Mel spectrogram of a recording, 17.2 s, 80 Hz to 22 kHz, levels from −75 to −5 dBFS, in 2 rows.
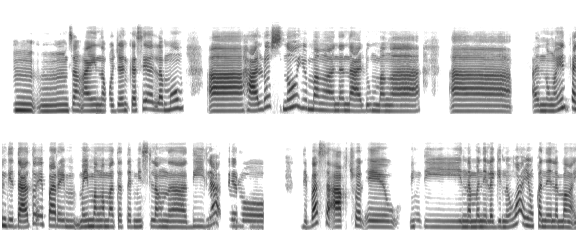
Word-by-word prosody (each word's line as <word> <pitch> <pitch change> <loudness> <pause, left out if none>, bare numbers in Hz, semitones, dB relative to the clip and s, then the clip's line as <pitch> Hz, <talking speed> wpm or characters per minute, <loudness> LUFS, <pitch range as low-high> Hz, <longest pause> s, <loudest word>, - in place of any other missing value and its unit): Mhm, 210 -2 -3
sang-ayon 205 -2 +1
ako 200 0 -6
diyan. 210 +1 -1
Kasi 215 +6 0
alam 230 -4 -1
mo, 285 +5 -3 0.4
ah, 205 0 +5
halos, 265 +7 +3
'no, 315 +5 +1
'yung 290 -4 -5
mga 225 -3 -1
nanalong 205 -1 -1
mga, 200 -1 -1 0.8
ah, 195 -1 +1 0.4
ano 205 +1 -4
ngayon, 300 +10 0
kandidato, 230 -2 +3
eh, 295 -1 -2
parang 220 -3 +1
may 210 +1 +2
mga 220 -1 0
matatamis 210 0 -3
lang 210 0 -1
na 200 -1 +1
dila, 215 +4 -1 0.2
pero 210 -3 -4 0.6
'di - - -6
ba - - +5
sa 210 - +5
actual, 240 +2 -4
eh, 205 -1 +2 0.3
hindi 205 -1 -6
naman 200 0 0
nila 195 -1 +2
ginawa 205 - -3
'yung 230 -2 -2
kanilang 205 -3 0
mga 190 -2 0
210 Hz, 135 wpm, -23 LUFS, 200-220 Hz, 0.8 s, ah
